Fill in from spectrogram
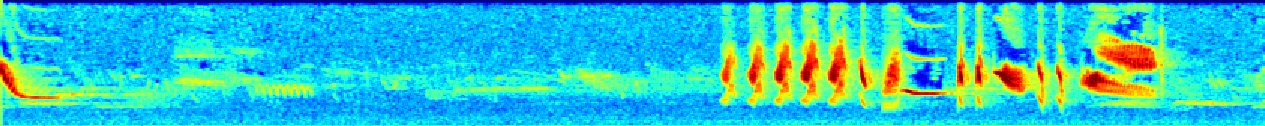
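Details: European pied flycatcher recorded while nesting and feeding its two young, giving a quick phrase of high, sweet notes that speed up and end in a twittering flourish, with other birds distant and a low background rumble.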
